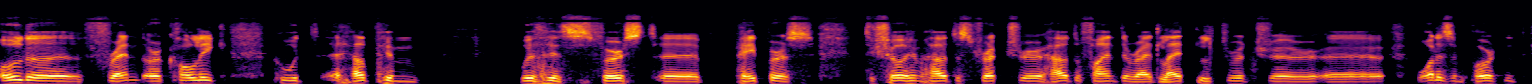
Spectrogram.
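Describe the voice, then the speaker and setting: Here a man talks at a moderate pace and a medium pitch. His intonation stays monotone and flat. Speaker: scientific journal editor and publisher. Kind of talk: interview. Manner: halting, many repetitions and fillers.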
